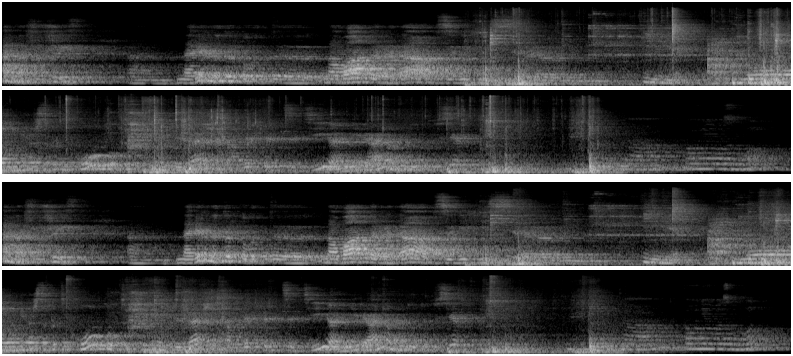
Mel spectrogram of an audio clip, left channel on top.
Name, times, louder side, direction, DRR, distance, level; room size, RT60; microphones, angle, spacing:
voice 1, 0.0-5.9 6.4-12.5, right 1 dB, 65° right, -3 dB, 0.6 m, -27 dB
sound 1, 4.6-13.9, left 3 dB, 25° left, 0.3 m, -29 dB
Glass, 5.3-7.6 8.2-8.4 8.8-10.8, left 2 dB, 80° left, 1.5 m, -40 dB
Coin (dropping), 6.9-7.8 13.9-14.1, equal, 50° left, 1.7 m, -33 dB
voice 2, 13.5-15.4, right 2 dB, 40° right, -5 dB, 1.0 m, -35 dB
5.3 x 4.6 x 5.9 m, 2.4 s
head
